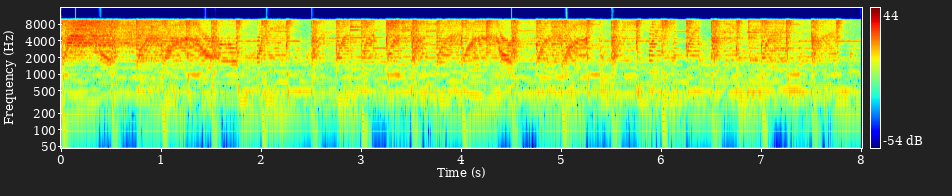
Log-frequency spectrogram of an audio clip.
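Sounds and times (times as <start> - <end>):
dance music: 0.0 - 8.0.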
